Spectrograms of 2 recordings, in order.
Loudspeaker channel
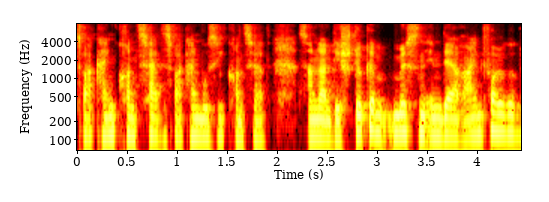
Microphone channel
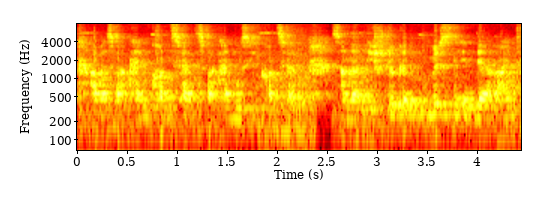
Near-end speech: none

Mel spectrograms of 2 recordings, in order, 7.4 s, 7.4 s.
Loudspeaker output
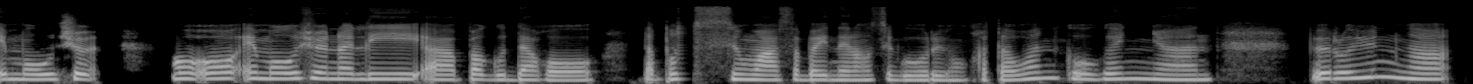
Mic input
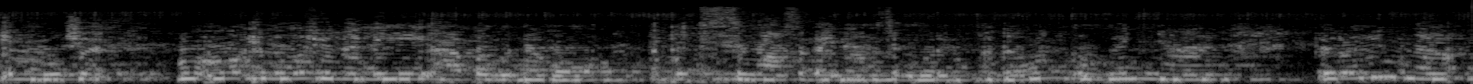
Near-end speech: none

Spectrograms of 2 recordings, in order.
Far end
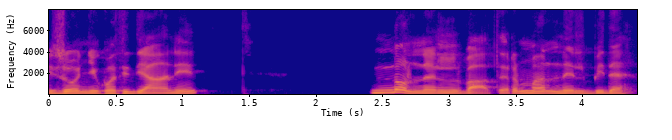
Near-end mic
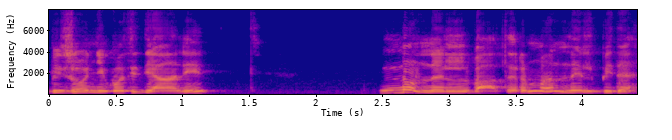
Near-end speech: none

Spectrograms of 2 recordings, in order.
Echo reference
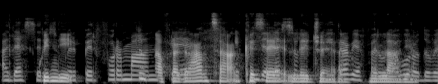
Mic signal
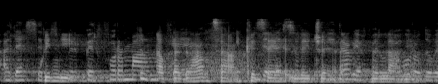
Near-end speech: none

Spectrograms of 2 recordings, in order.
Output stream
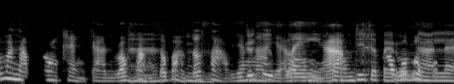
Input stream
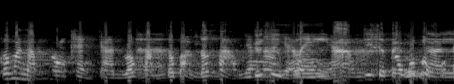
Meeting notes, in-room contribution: none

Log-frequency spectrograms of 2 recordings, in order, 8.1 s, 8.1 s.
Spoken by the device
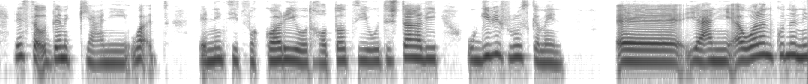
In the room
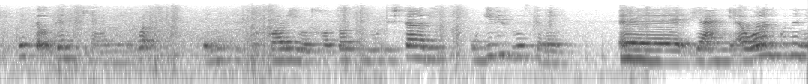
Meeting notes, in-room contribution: present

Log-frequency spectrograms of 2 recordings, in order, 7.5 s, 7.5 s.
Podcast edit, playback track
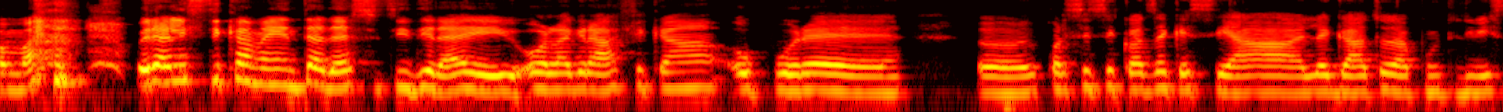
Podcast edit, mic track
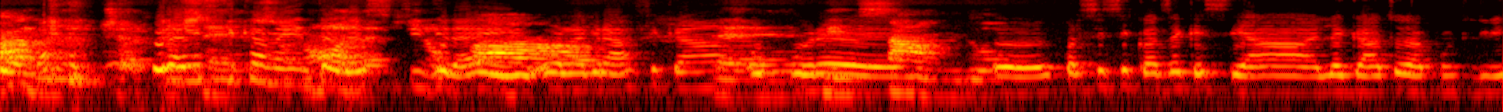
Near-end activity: present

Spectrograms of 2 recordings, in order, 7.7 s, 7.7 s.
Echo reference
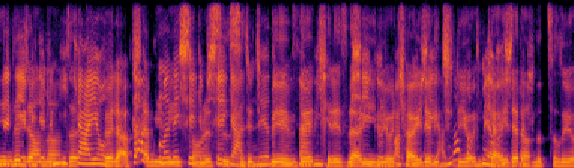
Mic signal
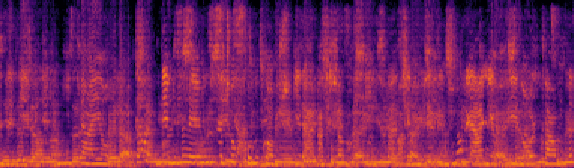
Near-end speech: present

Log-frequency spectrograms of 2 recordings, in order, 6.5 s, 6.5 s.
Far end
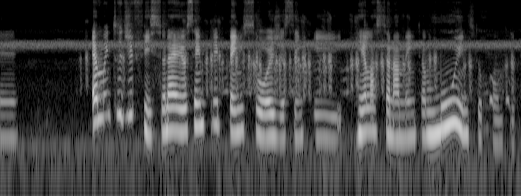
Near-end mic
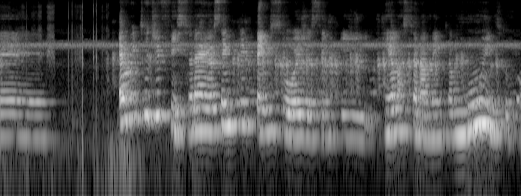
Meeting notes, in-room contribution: none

